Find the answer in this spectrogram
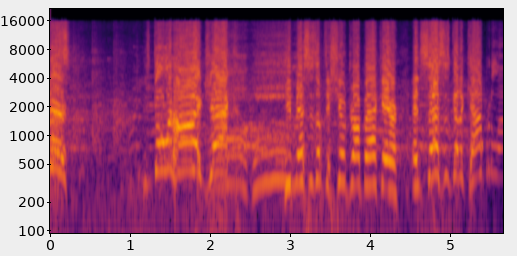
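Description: A man's excited, raised, projected voice at an extremely high pitch, moderate pace and ordinary pitch variation, with music in the background. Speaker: esports commentator. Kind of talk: live esports commentary. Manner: excited, loud.

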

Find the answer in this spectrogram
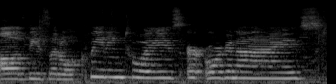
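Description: A woman speaks at a very slow pace in a high voice. Faint music plays in the background, and there is audible room echo. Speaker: parent vlogger. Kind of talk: casual vlog chat. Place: home room. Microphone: phone near.

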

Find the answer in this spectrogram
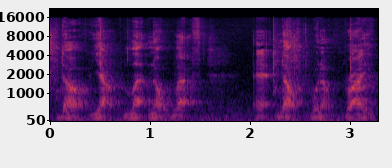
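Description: Over noticeable background noise, a man speaks very slowly at a medium pitch. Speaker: gaming YouTuber. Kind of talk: casual gameplay commentary. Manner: rambling, self-deprecating.

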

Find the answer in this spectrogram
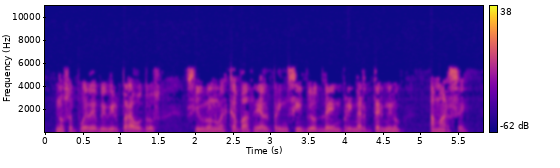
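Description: A man speaks at a moderate pace with a fairly high pitch and a somewhat breathy voice. His intonation is fairly even and his loudness very even. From Cuba, Pinar del Río. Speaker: radio announcer and singer-songwriter. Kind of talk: interview. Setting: radio studio.

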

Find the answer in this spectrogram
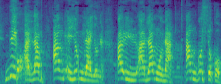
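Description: A woman's raised, projected voice, high-pitched with lively intonation at a fairly slow pace, over light background noise. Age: 80s+. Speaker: elderly villager. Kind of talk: casual chat. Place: home room. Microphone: phone near.

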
